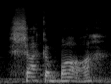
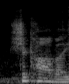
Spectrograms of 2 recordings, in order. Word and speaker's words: Shikaba: And just as it's about to snatch you off the mountain, a shakaba. Is that how you say it? Shakuba? Yeah, What is that? Shikaba, yeah. Shikaba, excuse me.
